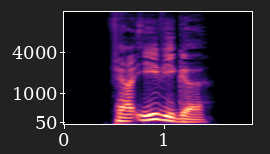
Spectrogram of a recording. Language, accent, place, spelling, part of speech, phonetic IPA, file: German, Germany, Berlin, verewige, verb, [fɛɐ̯ˈʔeːvɪɡə], De-verewige.ogg
- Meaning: inflection of verewigen: 1. first-person singular present 2. first/third-person singular subjunctive I 3. singular imperative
